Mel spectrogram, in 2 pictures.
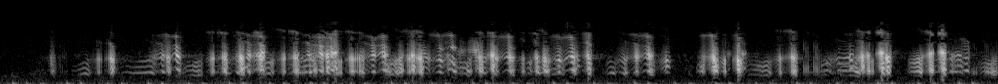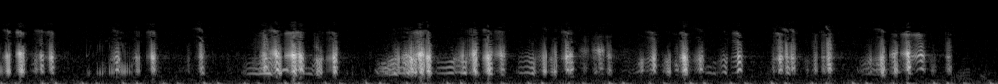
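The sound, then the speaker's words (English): Wood frogs call in a chorus of many short, clucking, duck-like croaks, coming in dense uneven bursts with brief pauses throughout, fairly loud over a quiet background. “Wood Frog.”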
